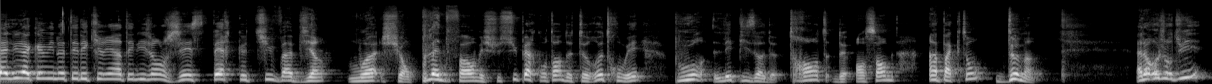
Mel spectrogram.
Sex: male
